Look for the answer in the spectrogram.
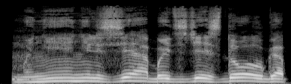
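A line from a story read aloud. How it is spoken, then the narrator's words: Moaned. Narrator (Russian): простонал Винрол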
